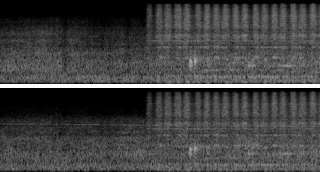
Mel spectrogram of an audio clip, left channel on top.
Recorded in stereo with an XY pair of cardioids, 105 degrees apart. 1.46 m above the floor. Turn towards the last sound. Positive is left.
turn(degrees=15)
